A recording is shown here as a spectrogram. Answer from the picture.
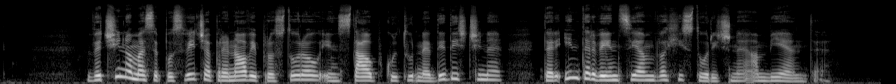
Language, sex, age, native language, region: Slovenian, female, 30-49, Slovenian, Central Slovenia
